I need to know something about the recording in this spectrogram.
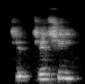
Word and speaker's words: Tichy: I checked out Brian Tichy. Am I pronouncing that? Tichy, yeah.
